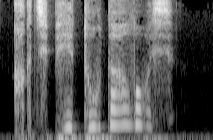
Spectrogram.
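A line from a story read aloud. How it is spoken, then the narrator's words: Whispered question. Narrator (Russian): спросила я шепотом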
